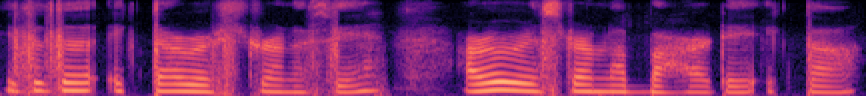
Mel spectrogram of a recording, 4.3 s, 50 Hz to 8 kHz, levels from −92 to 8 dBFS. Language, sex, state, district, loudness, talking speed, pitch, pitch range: Nagamese, male, Nagaland, Dimapur, -17 LUFS, 125 wpm, 210 Hz, 185-225 Hz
